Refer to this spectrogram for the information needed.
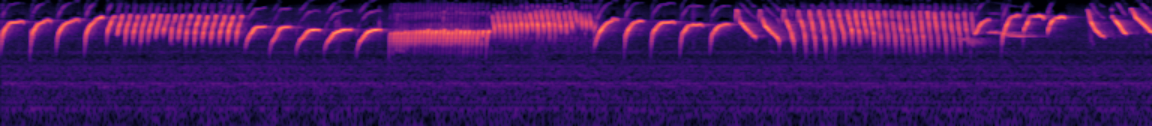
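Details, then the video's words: Song of a canary meant for tutoring White-rumped shamas: loud series of steep downslurred chips alternating with dense buzzy trills and a harsh rasping burst, repeated in quick varied bouts. "Suara burung kenari cocok untuk masteran murai batu"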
